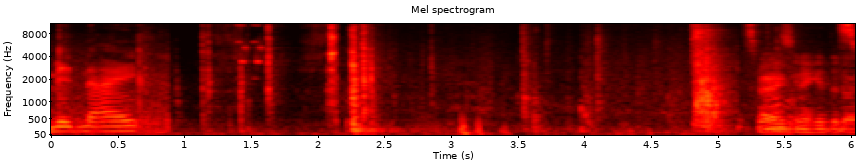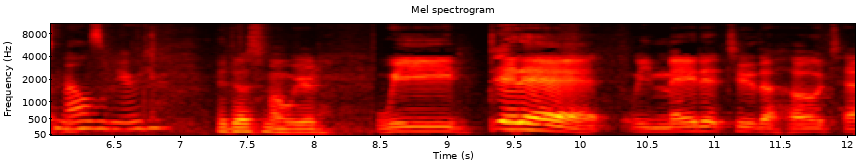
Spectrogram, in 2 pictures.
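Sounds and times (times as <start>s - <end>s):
electronic lock tone: 1.4s - 1.7s.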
